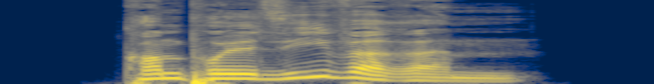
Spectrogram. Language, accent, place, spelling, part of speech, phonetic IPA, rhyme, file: German, Germany, Berlin, kompulsiverem, adjective, [kɔmpʊlˈziːvəʁəm], -iːvəʁəm, De-kompulsiverem.ogg
- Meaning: strong dative masculine/neuter singular comparative degree of kompulsiv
